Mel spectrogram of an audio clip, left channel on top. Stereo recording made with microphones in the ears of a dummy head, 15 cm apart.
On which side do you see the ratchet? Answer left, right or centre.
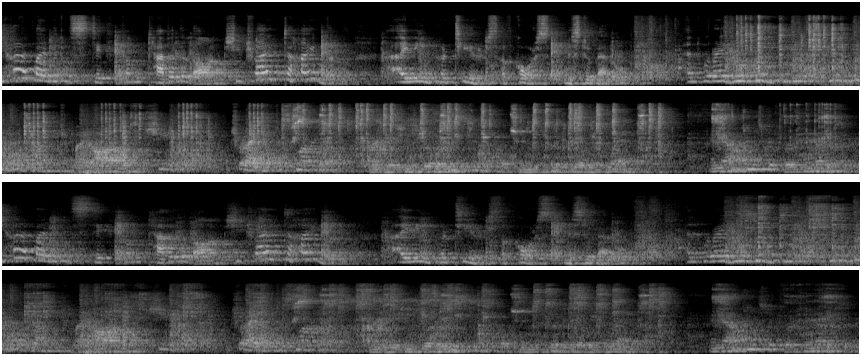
left.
